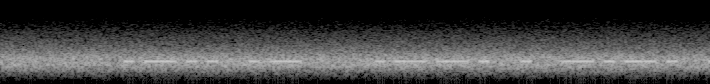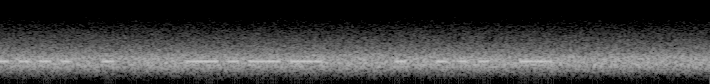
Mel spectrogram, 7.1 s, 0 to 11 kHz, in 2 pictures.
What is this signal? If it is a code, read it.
Morse code, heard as a keyed tone, machine-sent, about 23 wpm, 790 Hz, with heavy radio static and a narrow filter. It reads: LA PECHE Y EST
